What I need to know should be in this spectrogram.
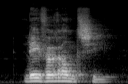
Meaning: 1. delivery 2. the supplying of goods, wares, merchandise, etc
- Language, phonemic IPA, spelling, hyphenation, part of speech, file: Dutch, /ˌleː.vəˈrɑn.(t)si/, leverantie, le‧ve‧ran‧tie, noun, Nl-leverantie.ogg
